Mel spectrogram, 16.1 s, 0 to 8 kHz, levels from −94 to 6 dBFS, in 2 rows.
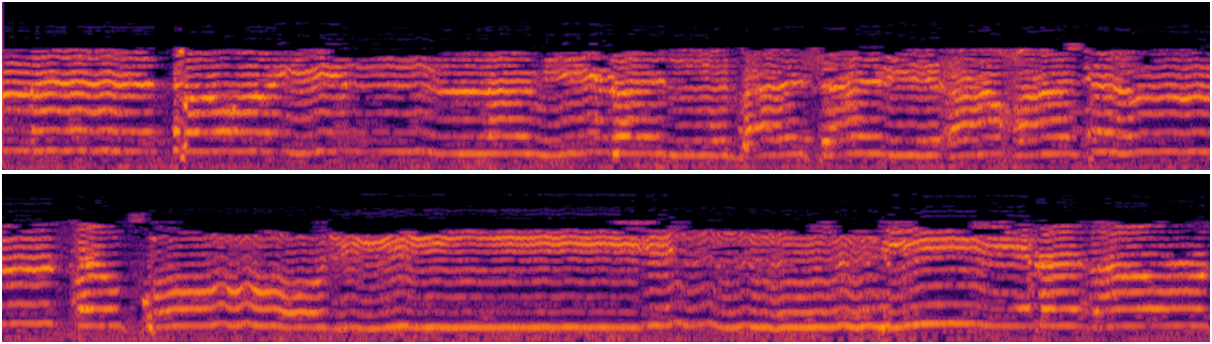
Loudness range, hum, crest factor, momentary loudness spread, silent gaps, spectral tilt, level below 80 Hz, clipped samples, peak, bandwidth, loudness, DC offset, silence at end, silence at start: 2 LU; none; 16 dB; 7 LU; none; -8.5 dB/octave; -50 dBFS; under 0.1%; -6 dBFS; 4 kHz; -22 LUFS; under 0.1%; 0 s; 0 s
